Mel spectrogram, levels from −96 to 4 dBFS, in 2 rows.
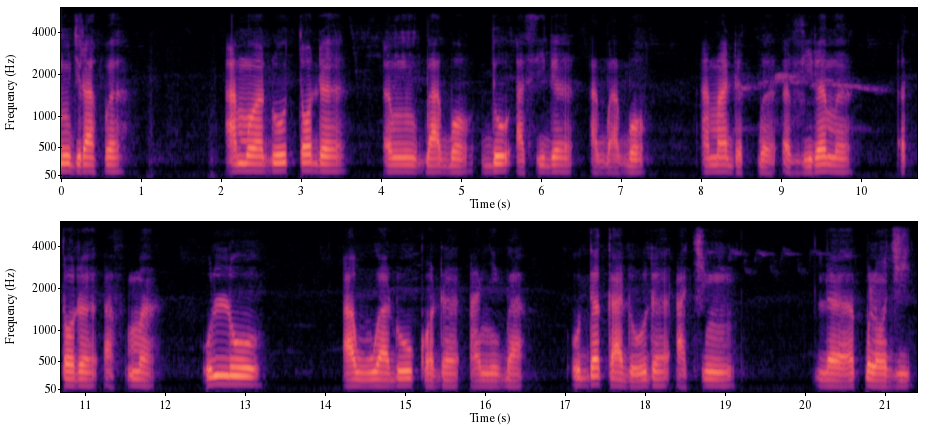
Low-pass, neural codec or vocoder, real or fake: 5.4 kHz; none; real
